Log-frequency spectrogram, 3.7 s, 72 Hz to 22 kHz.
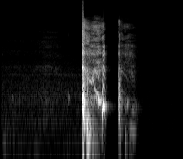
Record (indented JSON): {
  "cough_length": "3.7 s",
  "cough_amplitude": 32768,
  "cough_signal_mean_std_ratio": 0.23,
  "survey_phase": "alpha (2021-03-01 to 2021-08-12)",
  "age": "45-64",
  "gender": "Female",
  "wearing_mask": "No",
  "symptom_cough_any": true,
  "symptom_fatigue": true,
  "symptom_headache": true,
  "symptom_onset": "9 days",
  "smoker_status": "Never smoked",
  "respiratory_condition_asthma": false,
  "respiratory_condition_other": false,
  "recruitment_source": "REACT",
  "submission_delay": "2 days",
  "covid_test_result": "Negative",
  "covid_test_method": "RT-qPCR"
}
